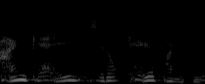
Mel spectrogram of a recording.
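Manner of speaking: very quiet, hushed whisper. Retelling a question someone asked at a church event: imitating someone whispering. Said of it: "started whispering".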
